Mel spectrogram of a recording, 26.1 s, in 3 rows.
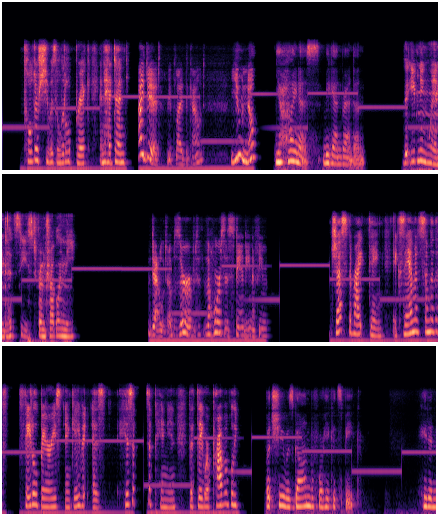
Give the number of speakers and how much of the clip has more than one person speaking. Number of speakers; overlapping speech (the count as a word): four, no overlap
